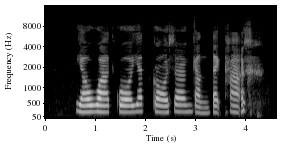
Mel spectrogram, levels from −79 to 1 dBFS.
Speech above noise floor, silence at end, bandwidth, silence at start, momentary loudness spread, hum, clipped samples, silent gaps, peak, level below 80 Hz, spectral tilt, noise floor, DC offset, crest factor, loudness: 45 dB; 0.3 s; 9.6 kHz; 0.65 s; 12 LU; none; under 0.1%; none; -6 dBFS; -74 dBFS; -4.5 dB/octave; -68 dBFS; under 0.1%; 20 dB; -24 LUFS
